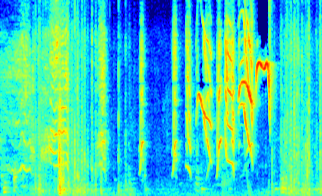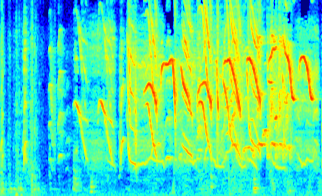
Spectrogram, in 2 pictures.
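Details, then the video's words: Blue-gray tanager in Santa Inês, Maranhão, Brazil: after scattered rustling and faint notes, the bird breaks into a fast, continuous series of high squeaky swooping notes for the last several seconds. "Pipira azul cantando muito"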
